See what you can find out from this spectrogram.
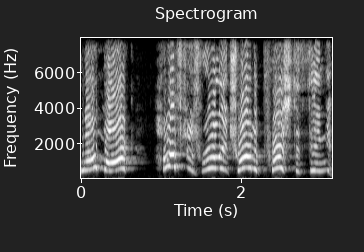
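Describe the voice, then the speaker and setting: Using a put-on character voice in falsetto, a man speaks at an extremely high pitch and a moderate pace. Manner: comedic.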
